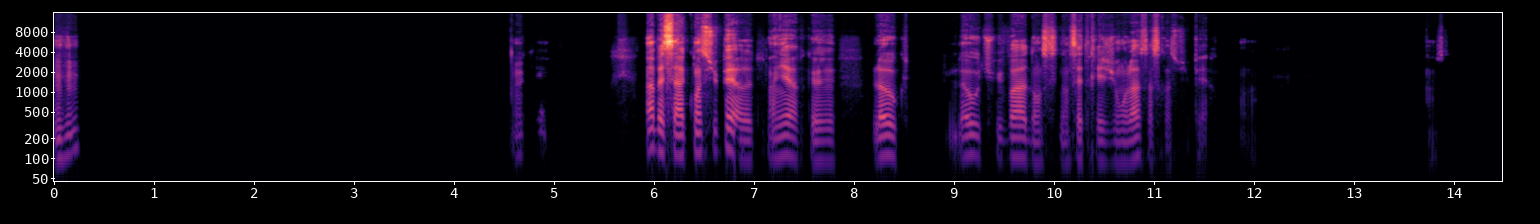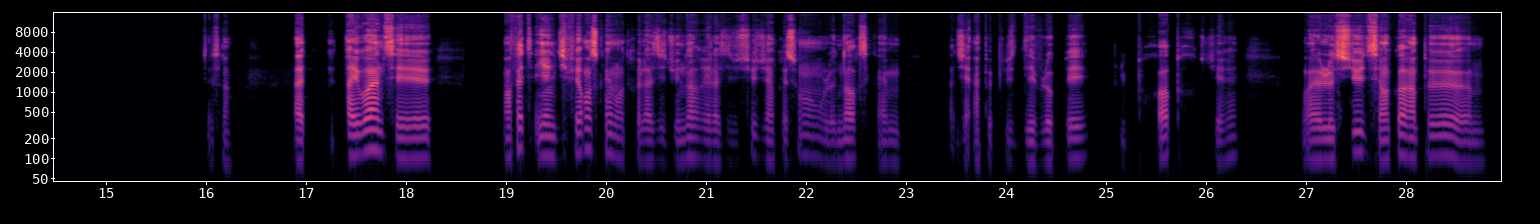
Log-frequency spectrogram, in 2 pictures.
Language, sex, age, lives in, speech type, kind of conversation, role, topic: French, male, 30-34, France, conversation, unstructured, none, As-tu des projets surprenants pour ton avenir ?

